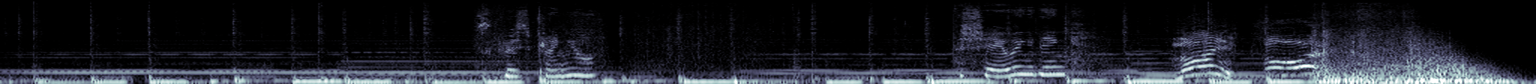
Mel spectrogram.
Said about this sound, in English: After the explosion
